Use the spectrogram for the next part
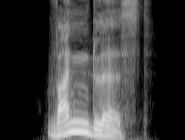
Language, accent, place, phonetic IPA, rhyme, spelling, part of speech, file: German, Germany, Berlin, [ˈvandləst], -andləst, wandlest, verb, De-wandlest.ogg
- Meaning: second-person singular subjunctive I of wandeln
